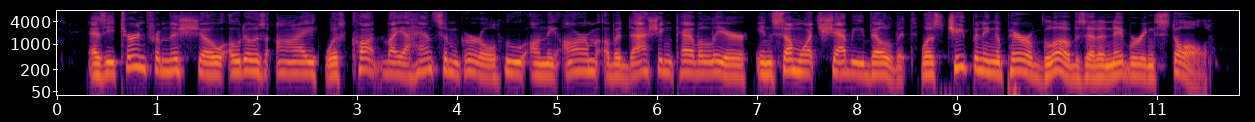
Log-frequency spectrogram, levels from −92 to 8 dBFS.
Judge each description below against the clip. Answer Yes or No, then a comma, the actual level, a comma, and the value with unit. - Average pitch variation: Yes, average, 3.7 semitones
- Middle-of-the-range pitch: Yes, medium, 160 Hz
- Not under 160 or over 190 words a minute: Yes, average, 185 wpm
